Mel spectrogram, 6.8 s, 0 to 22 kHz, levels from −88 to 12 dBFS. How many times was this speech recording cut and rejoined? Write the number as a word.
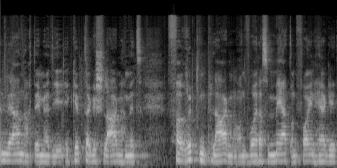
two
